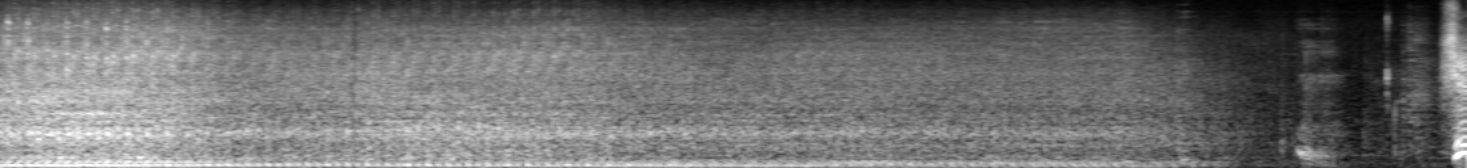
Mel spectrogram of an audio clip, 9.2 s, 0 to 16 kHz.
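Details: 1974 VW Beetle flat-four, dual 34 carburetors, points ignition, hot, after syncing carbs and setting timing about 8 to 9 degrees, dwell about 43: even steady idle, smooth unbroken beat, no misses before winding down; properly tuned idle.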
